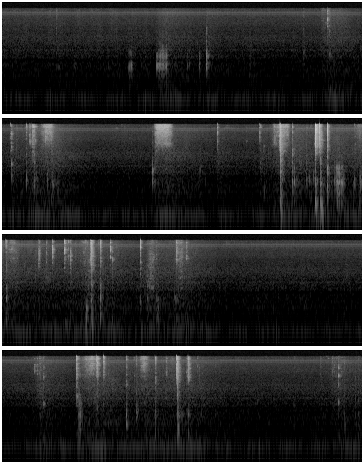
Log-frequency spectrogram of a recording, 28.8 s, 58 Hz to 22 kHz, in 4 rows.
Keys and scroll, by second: 7.4 super+j, 12.8 super+space, 15.6 super+-, 16.2 super+space, 23.1 super+j, 25.1 super+space, 25.9 space.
